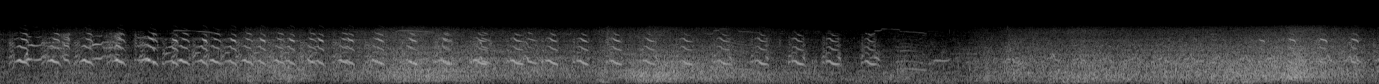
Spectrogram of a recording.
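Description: Small waves lap gently against a floating raft.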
